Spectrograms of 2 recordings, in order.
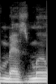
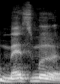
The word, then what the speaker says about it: Mesmer: Mesmer, right? Yeah, Mesmer. How do you spell it? MESMER, Mesmer, yeah. Like as in mesmerizer.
